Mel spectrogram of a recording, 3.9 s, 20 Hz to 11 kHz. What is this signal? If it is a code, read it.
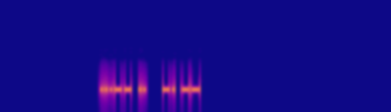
Morse code, heard as a keyed tone, about 50 wpm, 700 Hz. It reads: 3I NM
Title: Winter Field Day Exchanges Encore 50wpm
